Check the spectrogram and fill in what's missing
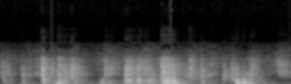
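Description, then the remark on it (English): A front-door doorknob turns with a few rattling mechanical clicks and clunks in uneven bursts, fairly quiet and alone with no voices. “The doorknob turns.”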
